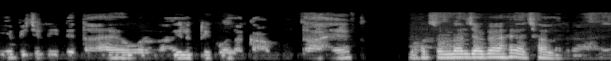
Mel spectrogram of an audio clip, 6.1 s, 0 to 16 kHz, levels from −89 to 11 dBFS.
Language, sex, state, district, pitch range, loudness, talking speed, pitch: Hindi, male, Bihar, Purnia, 140-160 Hz, -19 LUFS, 175 wpm, 145 Hz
